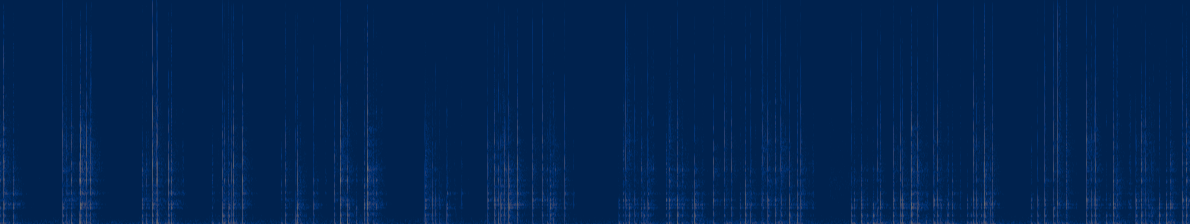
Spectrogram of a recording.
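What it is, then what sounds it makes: Carved wooden heart. A large carved dark brown wooden heart is held close while long white nails tap and scratch its surface. Bursts of quick, dry, bright clicks come in short clusters separated by brief pauses, with little low end and almost no ring.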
